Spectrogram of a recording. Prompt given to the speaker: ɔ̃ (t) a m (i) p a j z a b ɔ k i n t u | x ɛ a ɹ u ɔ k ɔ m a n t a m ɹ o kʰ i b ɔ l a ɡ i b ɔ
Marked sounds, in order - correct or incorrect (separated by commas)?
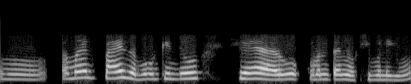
incorrect, incorrect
